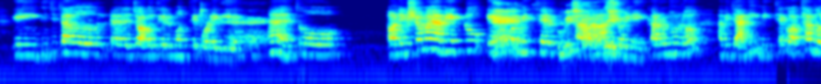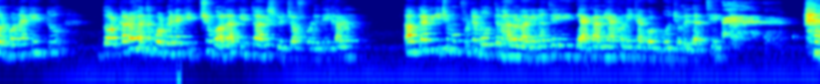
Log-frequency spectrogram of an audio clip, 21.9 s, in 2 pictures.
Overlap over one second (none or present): none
